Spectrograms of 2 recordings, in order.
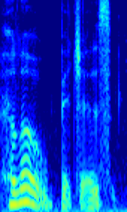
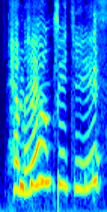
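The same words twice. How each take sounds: First: It is said in a deep voice. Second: It is said in a high voice.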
